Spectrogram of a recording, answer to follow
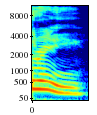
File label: lady; Samsung; GT-B7320 Omnia PRO ATT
